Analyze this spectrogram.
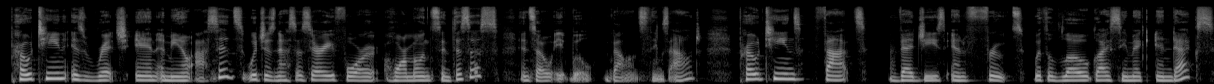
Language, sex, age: English, female, 20-39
